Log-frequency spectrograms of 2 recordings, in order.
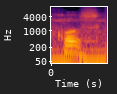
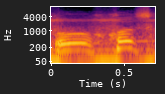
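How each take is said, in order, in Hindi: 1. शब्द सीधे एक व्यंजन से शुरू होता है। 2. शब्द एक अतिरिक्त स्वर ध्वनि से शुरू होता है। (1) "ऊ खुज़ के बजाय हम खुज़ करते हैं" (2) "इसको होना चाहिए था"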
